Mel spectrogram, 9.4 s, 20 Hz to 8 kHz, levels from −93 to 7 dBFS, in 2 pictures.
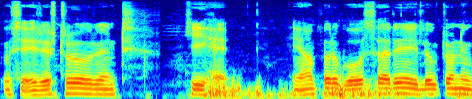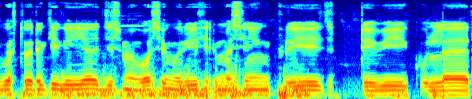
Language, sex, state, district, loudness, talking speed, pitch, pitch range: Hindi, male, Rajasthan, Bikaner, -15 LUFS, 135 wpm, 110 Hz, 100-115 Hz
